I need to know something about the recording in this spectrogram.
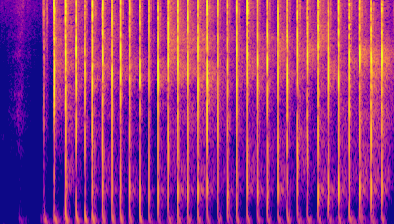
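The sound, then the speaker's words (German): Very fast hand clapping, a steady, rapid run of sharp, loud claps, roughly eight per second, going on for several seconds without any talking. “Du musst schon so klatschen können.”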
